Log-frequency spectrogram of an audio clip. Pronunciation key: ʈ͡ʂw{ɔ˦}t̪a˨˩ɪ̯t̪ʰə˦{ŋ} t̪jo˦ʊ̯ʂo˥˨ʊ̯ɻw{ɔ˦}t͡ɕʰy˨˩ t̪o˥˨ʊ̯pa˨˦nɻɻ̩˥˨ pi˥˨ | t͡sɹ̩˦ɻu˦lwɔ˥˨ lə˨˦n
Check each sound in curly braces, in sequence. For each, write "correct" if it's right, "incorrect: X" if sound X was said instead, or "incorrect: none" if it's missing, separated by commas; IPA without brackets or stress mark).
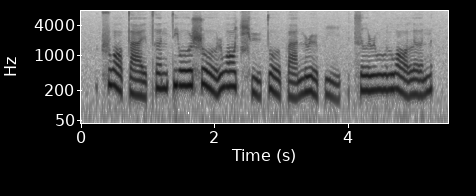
incorrect: ɔ˥˨, incorrect: n, correct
